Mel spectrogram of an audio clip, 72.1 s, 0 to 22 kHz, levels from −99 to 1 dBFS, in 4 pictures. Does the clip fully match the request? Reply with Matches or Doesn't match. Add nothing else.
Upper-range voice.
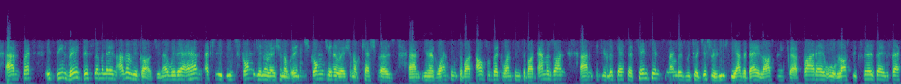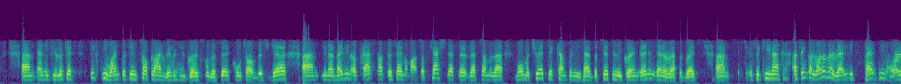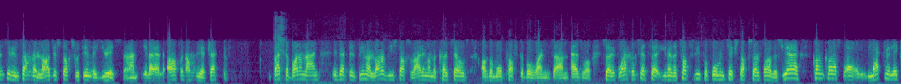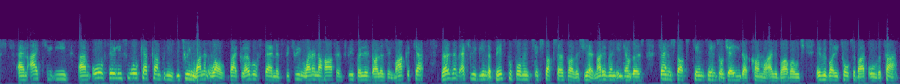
Doesn't match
